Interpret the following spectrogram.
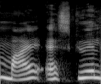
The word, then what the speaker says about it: MySQL: में इसको माई एसक्यूएल नहीं प्रोनाउंस करते, इसको प्रोनाउंस जो करते हैं वो माई एसक्यूएल ही करते हैं।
